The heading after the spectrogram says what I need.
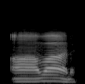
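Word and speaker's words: hour: इसे पढ़ा जाता है ऑनेस्ट, इसे आवर, लेकिन लिखा जाएगा हावर। एच एच ओ यू आर ही लिखा जाएगा, केवल पढ़ा जाएगा आवर।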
